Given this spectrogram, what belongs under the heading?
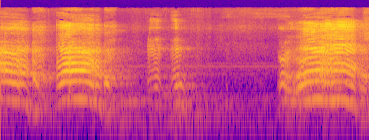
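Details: Newborn of good weight delivered by normal delivery, described as healthy: loud, strong, high-pitched bursts of crying with short pauses; normal vigorous newborn cry.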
